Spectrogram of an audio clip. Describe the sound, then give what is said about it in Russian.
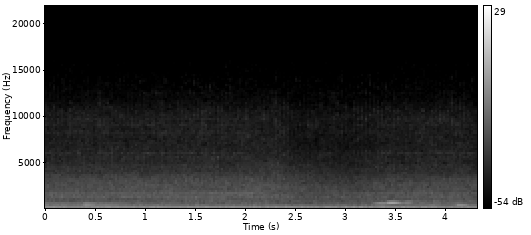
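Low, steady rumble of a truck engine as the truck drives along, constant and fairly faint throughout with no breaks. “Глеб едет за рулем своего грузовика.”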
